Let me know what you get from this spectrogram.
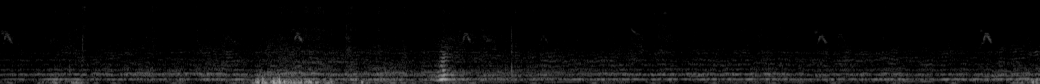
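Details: Nonstop worker bee traffic at a feral honey bee colony: a steady humming buzz, a loud low whoosh of a nearby bee at about three seconds, and a sharp click just after four seconds.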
